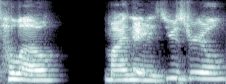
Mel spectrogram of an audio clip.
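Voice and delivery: in-character kobold chieftain voice. Voicing a kobold clan leader greeting the group: Yggdrasil voice. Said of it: "greets you all in common and says".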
